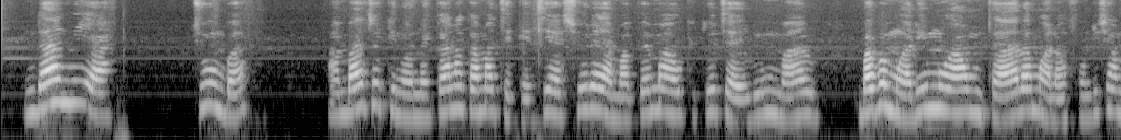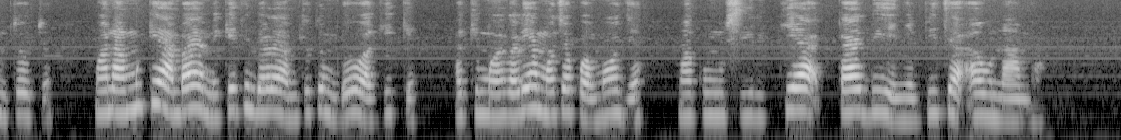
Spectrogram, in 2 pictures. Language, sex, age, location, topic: Swahili, male, 25-35, Nairobi, education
